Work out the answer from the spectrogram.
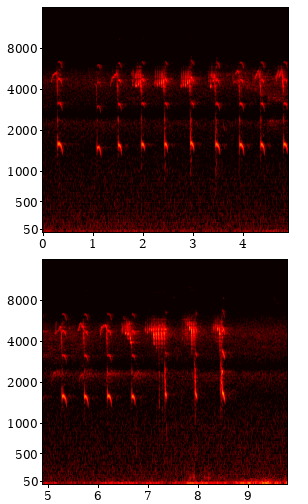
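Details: Lesser spotted eagle chicks at a nest in Zemgale, Latvia, while the mother feeds. Short, thin, sharp piping notes repeat steadily, roughly twice per second, growing slightly louder and fuller near the end over a faint hiss.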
